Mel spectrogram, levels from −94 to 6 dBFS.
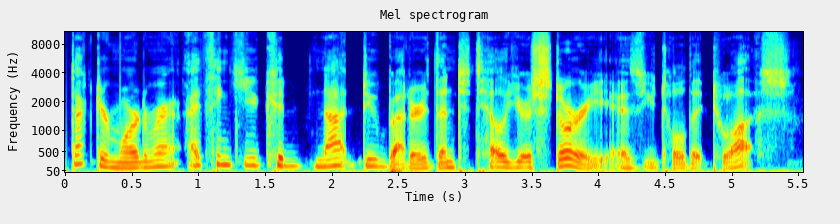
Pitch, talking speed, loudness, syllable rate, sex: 145 Hz, 215 wpm, -19 LUFS, 4.5 syllables/s, male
